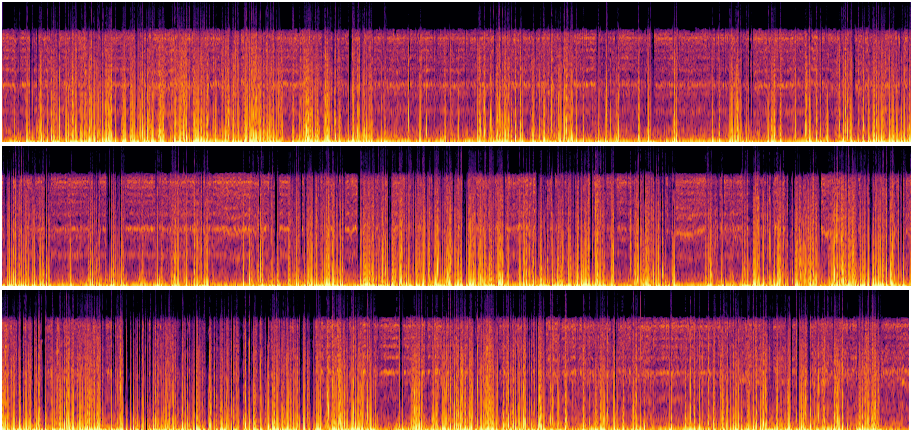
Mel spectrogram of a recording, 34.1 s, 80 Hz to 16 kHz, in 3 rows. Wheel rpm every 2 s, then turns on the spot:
230, 230, 230, 230, 240, 230, 230, 230, 240, 230, 230, 230, 230, 230, 230, 230, 200.
none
